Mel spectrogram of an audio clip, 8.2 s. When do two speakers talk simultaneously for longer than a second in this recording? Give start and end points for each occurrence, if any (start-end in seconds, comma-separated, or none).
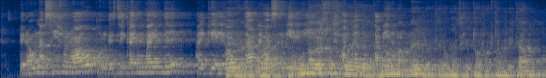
3.4-5.9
